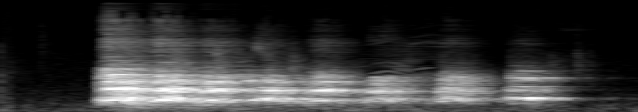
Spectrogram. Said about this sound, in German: Sie stolperte über fremdes Grundstück, fiel und fürchtete, von einem drohenden Hund gestellt zu werden.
